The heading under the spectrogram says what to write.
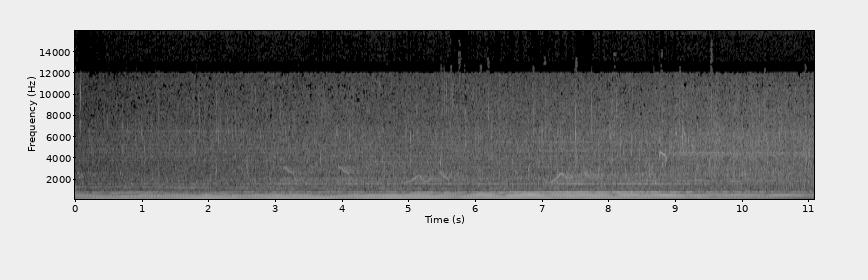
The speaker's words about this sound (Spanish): El sonido del agua fluyendo llena el ambiente.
